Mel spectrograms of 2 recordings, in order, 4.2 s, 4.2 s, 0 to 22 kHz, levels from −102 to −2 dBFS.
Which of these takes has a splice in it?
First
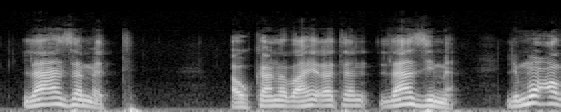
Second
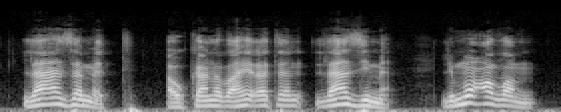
second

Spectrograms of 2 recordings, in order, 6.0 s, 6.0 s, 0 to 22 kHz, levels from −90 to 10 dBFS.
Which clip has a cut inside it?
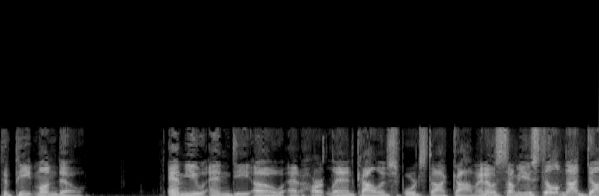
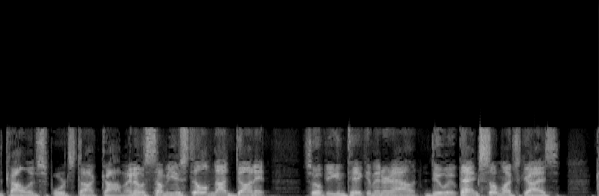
second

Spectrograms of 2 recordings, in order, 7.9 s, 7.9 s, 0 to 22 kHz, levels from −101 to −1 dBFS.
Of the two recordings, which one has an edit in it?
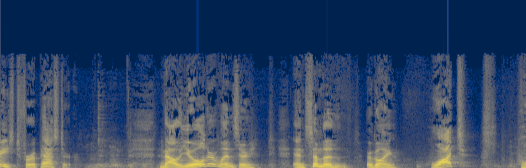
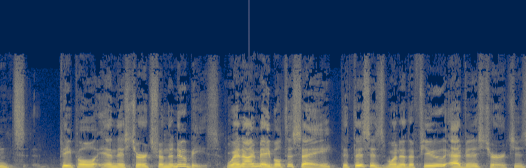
second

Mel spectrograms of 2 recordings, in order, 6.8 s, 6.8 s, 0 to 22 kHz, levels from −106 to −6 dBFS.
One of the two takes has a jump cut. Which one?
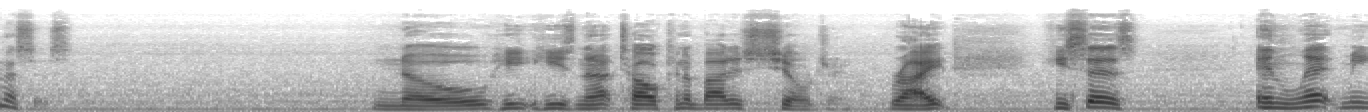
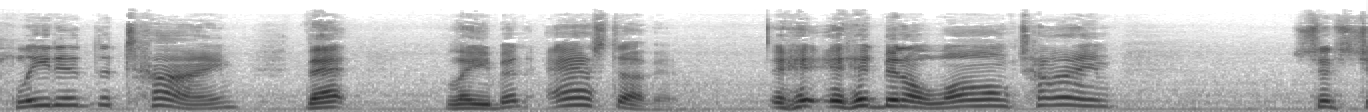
first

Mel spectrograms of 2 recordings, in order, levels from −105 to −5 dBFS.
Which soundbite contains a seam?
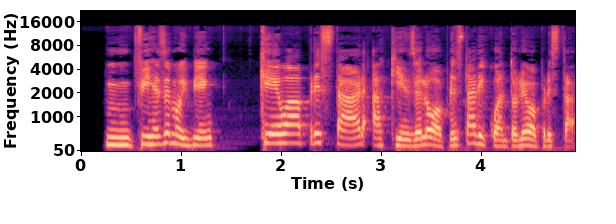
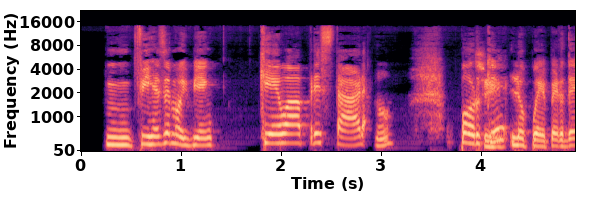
second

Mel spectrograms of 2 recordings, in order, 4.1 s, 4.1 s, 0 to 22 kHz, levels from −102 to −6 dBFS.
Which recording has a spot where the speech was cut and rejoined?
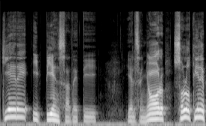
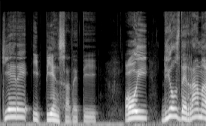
second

